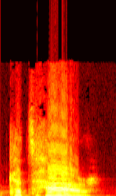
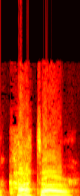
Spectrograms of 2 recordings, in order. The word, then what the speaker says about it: Qatar: Well, Qatar, or Qatar, mm-hmm. as, as, plenty of Americans say,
